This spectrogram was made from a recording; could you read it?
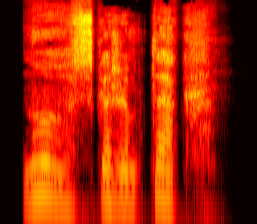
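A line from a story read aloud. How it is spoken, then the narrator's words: Sighing. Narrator (Russian): вздохнул Арсений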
